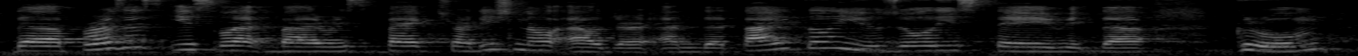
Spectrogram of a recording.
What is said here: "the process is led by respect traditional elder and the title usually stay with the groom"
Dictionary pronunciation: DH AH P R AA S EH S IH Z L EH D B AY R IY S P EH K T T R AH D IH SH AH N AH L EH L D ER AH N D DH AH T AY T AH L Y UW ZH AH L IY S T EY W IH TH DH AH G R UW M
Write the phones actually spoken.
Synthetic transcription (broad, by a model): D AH P R AA S EH S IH S L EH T B AY R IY S P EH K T T R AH D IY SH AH N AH L EH L D ER AH N D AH T AY T AH L Y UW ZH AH L IY S T EY W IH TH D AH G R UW M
